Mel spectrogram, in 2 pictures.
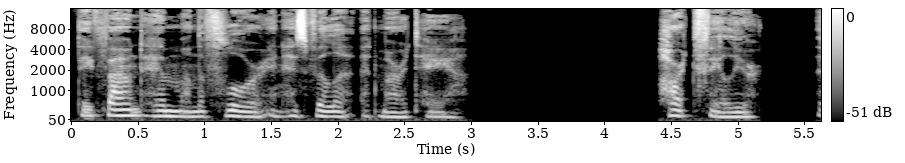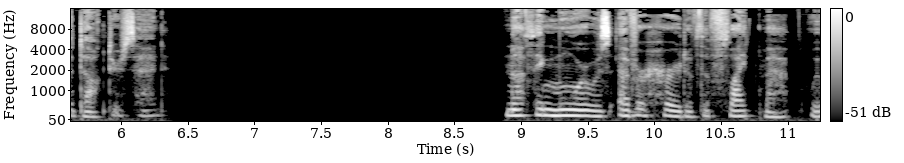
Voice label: monologue; Ustica

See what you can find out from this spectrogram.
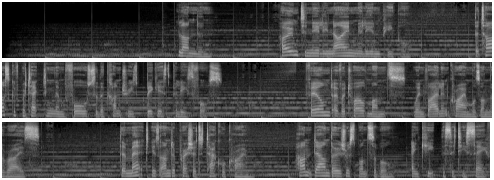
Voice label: VO Narrative

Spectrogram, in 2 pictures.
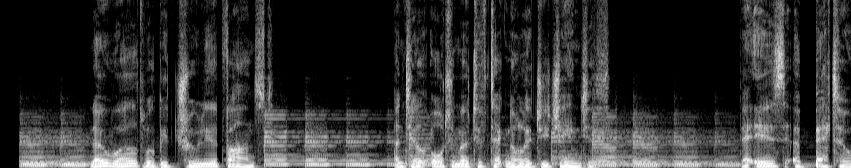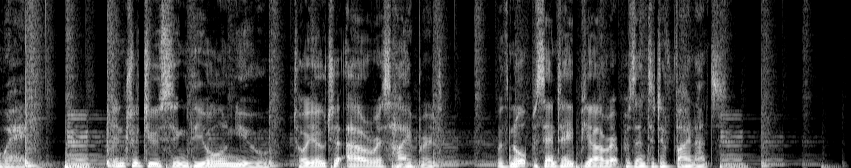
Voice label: commercial; Toyota Auris

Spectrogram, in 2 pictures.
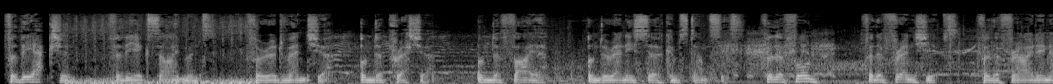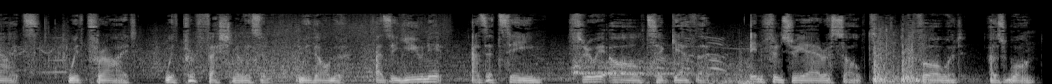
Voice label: ARMY PASSIONATE WITH GRAVITAS

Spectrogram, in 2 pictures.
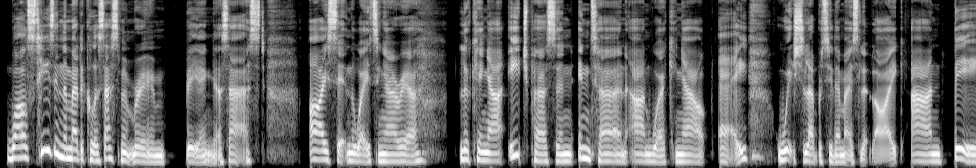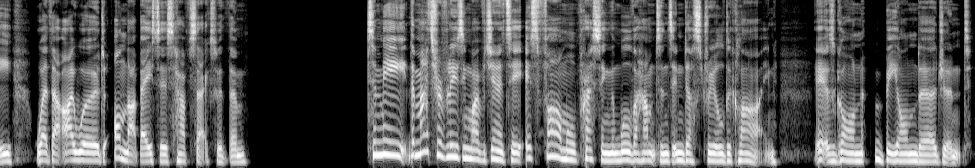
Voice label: Bookread

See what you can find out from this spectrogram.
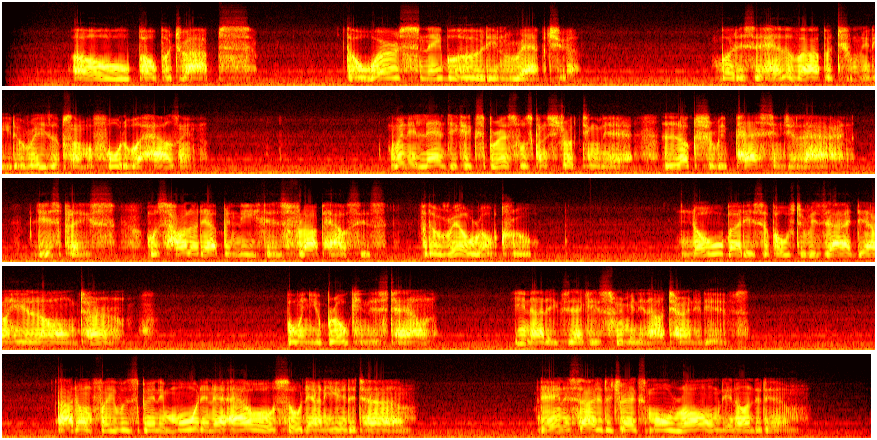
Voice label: Southern US; Bioshock 2; Augustus Sinclair

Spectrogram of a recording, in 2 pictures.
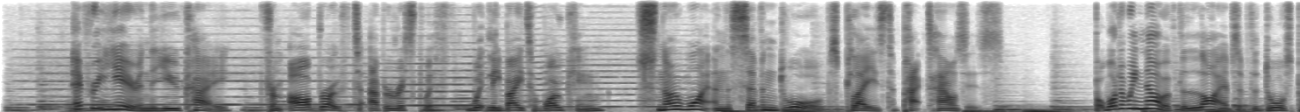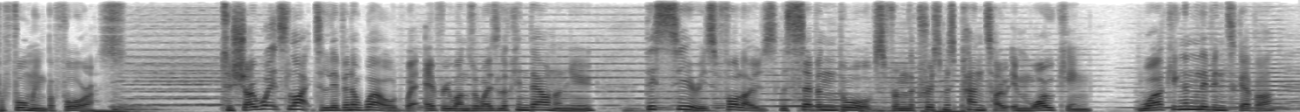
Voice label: NARR; 17 Dwarves; Cheeky & Whimsical

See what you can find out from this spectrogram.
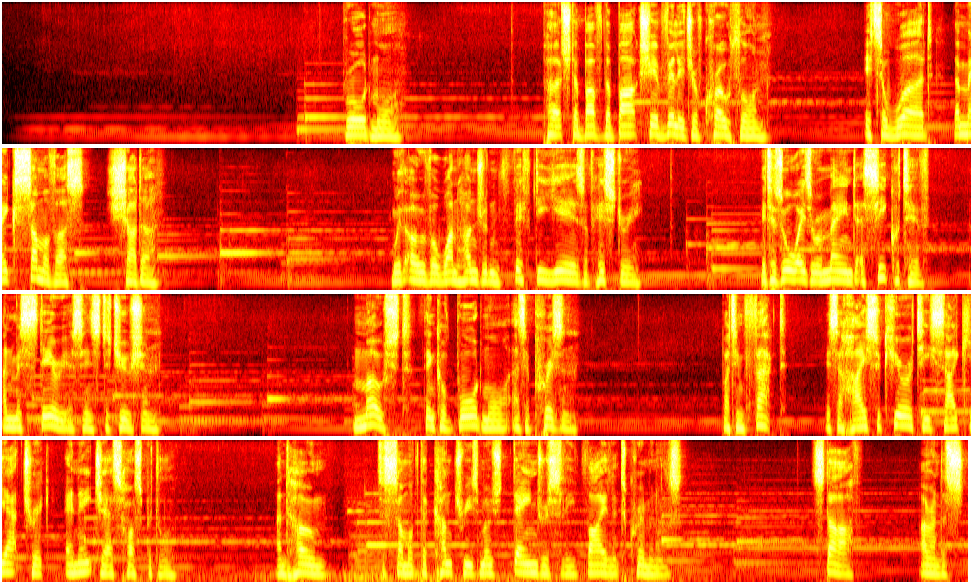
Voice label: Documentary

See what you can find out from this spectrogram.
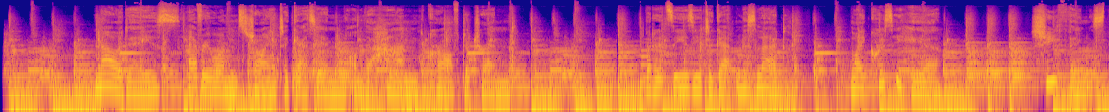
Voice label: Commercial; Smirnoff

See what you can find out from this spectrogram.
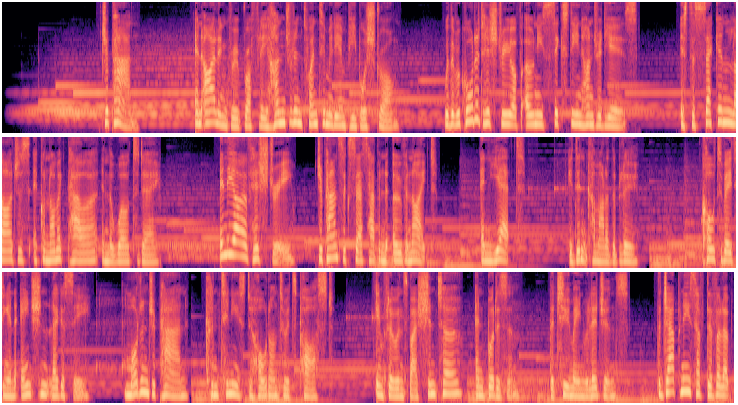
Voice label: Documentary

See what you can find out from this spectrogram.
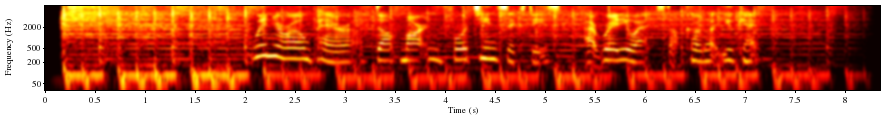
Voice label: Endlines Radio; Radio X

